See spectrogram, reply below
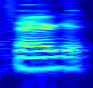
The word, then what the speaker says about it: Farragut: We saying that right, Farragut? – Man, that's right.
